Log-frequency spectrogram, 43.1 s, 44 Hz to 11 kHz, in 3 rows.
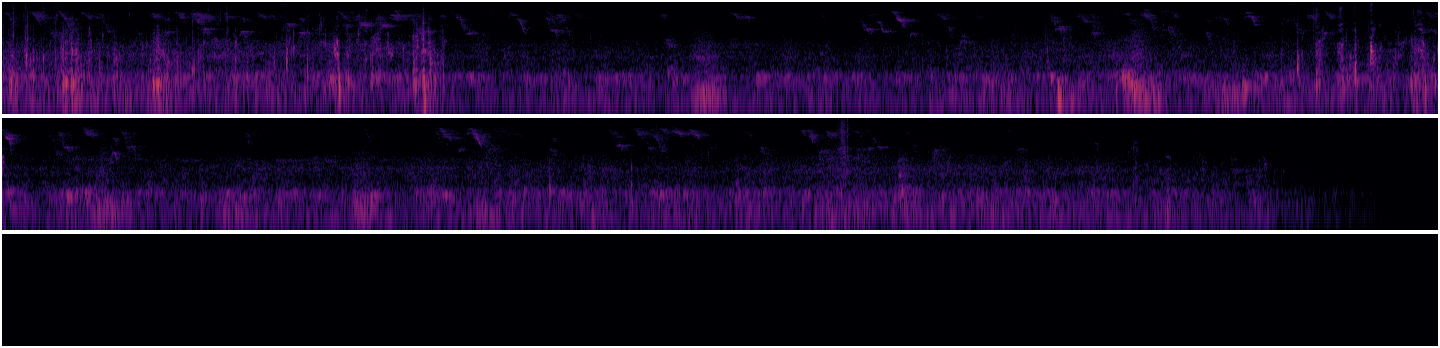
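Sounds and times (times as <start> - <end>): small birds chirping: 0.0 - 6.0, 6.6 - 17.2, 18.4 - 27.9
horse chewing hay: 0.0 - 8.0, 10.1 - 27.0.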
